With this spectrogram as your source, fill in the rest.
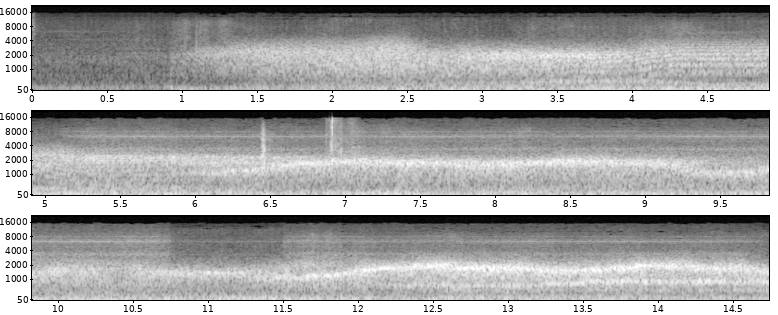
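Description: Wind howls and whistles outdoors, rising and falling in pitch.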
